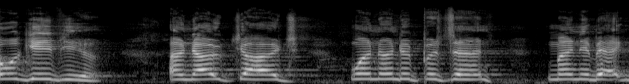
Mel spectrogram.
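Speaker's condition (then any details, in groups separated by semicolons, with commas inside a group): Cerebral palsy; born premature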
